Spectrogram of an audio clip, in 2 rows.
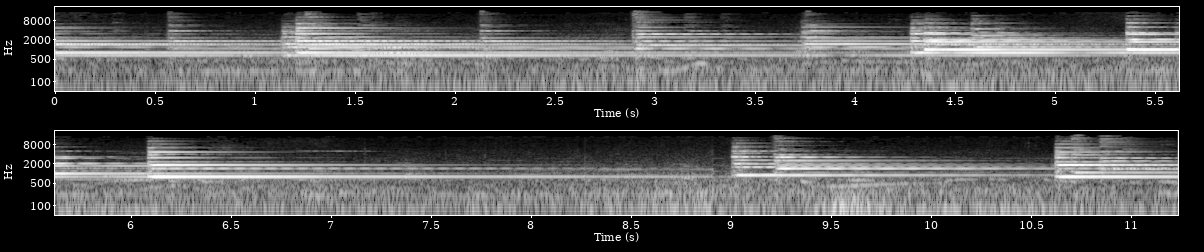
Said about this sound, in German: Das Glockenspiel spielt nur einmal am Tag, also immer Punkt mittags. Und es werden 3 hanakische Volkslieder vorgespielt und am Ende kräht der Hahn.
